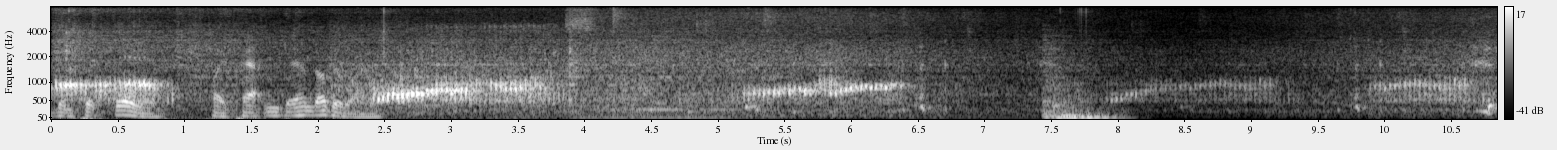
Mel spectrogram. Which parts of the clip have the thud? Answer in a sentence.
The thud can be heard from 7.4 to 8.1 s.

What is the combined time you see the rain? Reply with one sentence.
You can hear the rain for 9 seconds altogether.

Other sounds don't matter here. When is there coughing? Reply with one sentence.
You can't hear the coughing here.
